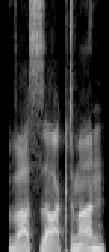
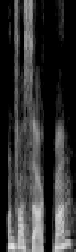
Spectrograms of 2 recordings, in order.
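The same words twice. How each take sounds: First: Very slow, solemn prompt; Snow Father figure. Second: High parental prompt, rising at the end; prompting mother. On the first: Acted. Snow Father prompting a child's thanks, slow solemn voice. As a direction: spell out each word with grave weight. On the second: A narrator's reading. Mother prompting her child's manners, high coaxing voice. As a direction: coax a small child to say thanks. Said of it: "sprach in jenem Tonfall, den Erwachsene benutzen".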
